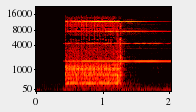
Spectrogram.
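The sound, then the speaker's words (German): A telephone ringing: one bright, loud burst of rapid bell trill starts abruptly after a moment of silence, then stops and leaves a fading high tone ringing on briefly. “Ich legte meine Füße auf den Tisch, als das Telefon klingelte.”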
